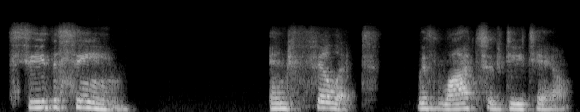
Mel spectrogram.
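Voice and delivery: long calm pauses, gentle guidance; guided meditation. Acted. Leads a guided visualization.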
